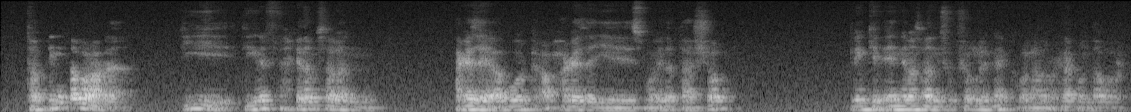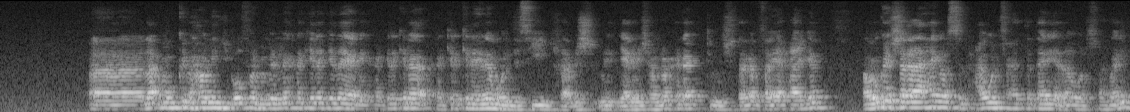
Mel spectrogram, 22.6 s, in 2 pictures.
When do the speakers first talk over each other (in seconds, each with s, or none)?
none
